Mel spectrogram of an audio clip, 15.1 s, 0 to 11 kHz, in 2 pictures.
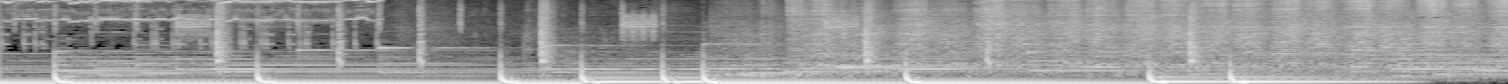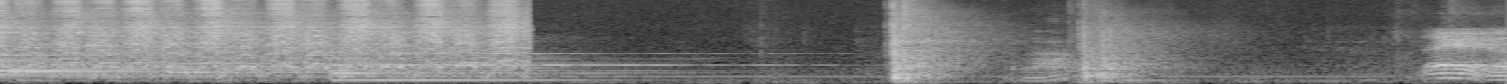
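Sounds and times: background music: 0.0 - 12.4
wire sawing through glass adhesive: 3.6 - 10.2.

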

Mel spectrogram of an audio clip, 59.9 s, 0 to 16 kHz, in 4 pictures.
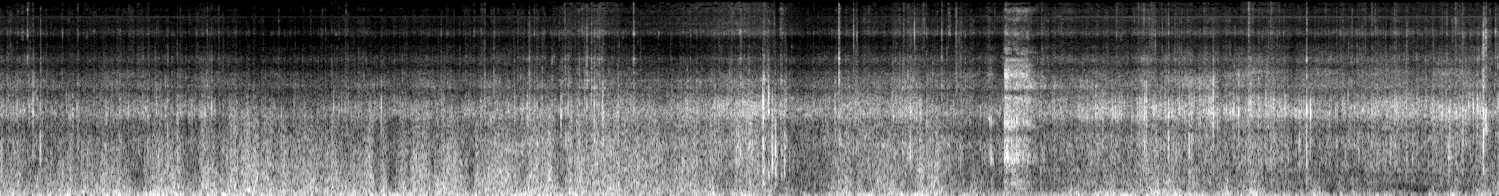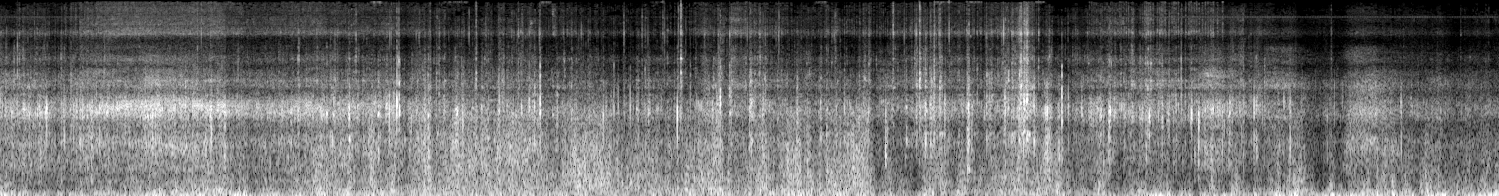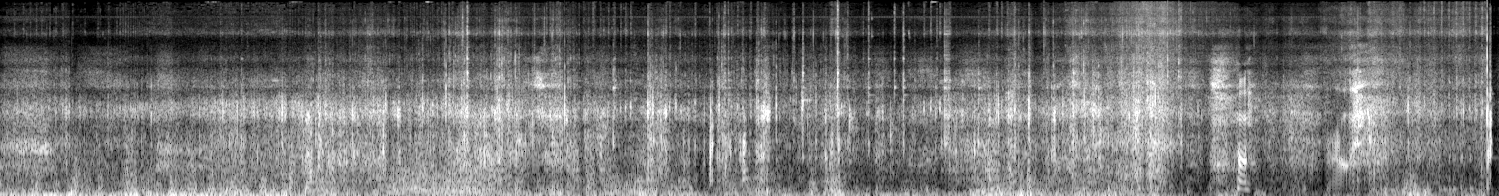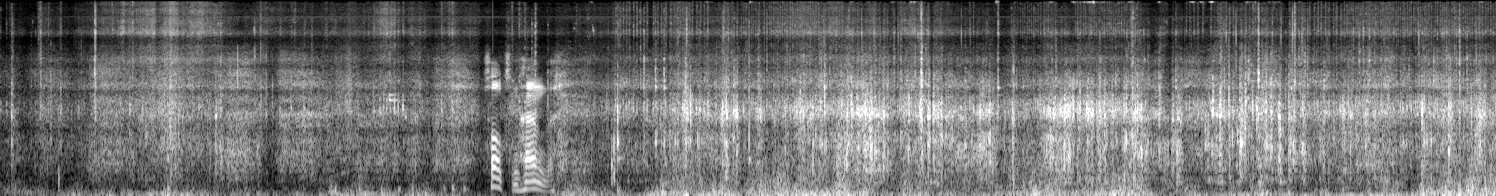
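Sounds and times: mountain bike rattling: 0.0 - 59.9
wind buffeting microphone: 0.0 - 59.9
tyres crunching on gravel: 32.6 - 59.9.

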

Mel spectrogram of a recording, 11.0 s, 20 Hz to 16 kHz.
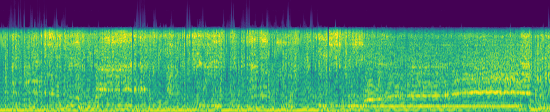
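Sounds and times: distorted rock band music: 0.0 - 11.0.

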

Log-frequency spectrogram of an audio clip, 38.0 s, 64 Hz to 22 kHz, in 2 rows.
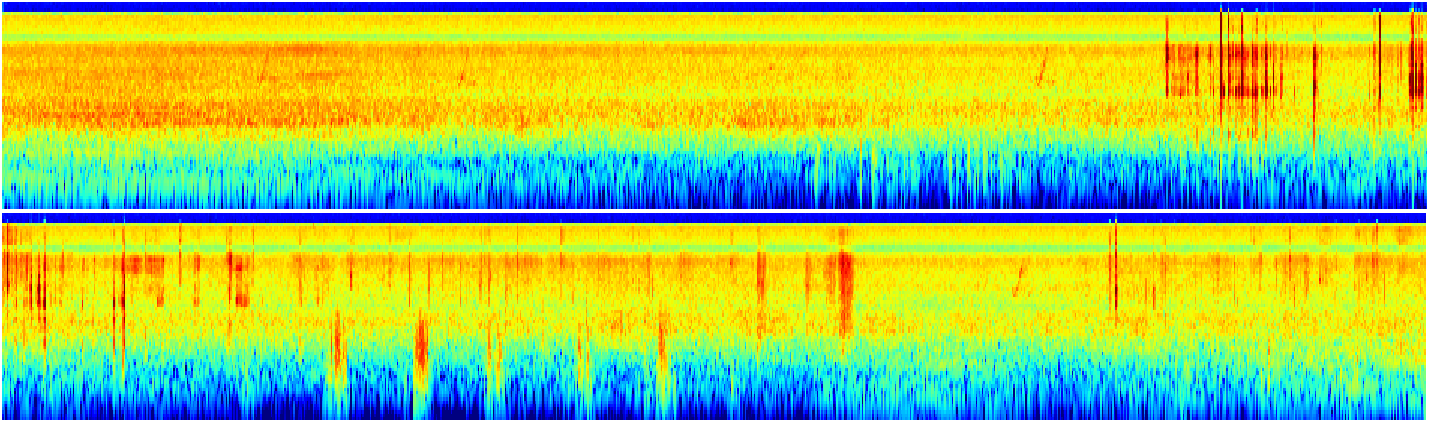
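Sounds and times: distant street traffic hum: 0.0 - 37.9
camera handling clicks and knocks: 18.2 - 22.2
footsteps on concrete: 18.5 - 30.4, 34.4 - 37.9.

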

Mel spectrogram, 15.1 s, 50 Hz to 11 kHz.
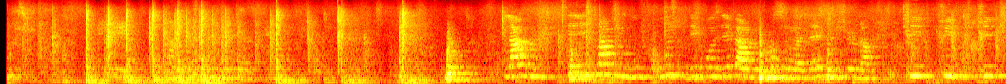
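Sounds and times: knocks and thumps: 0.1 - 7.2
children's voices: 1.3 - 4.2, 7.0 - 15.0.

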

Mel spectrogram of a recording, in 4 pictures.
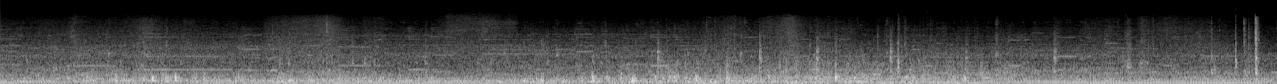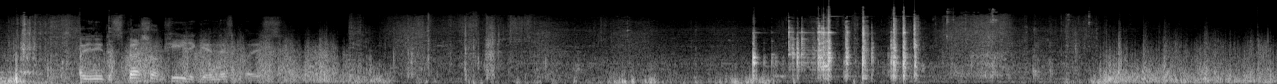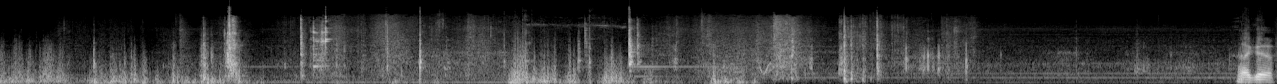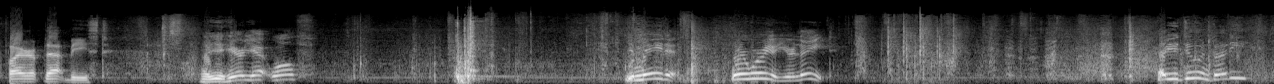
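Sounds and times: steel door opening: 27.4 - 29.1
dog panting: 48.1 - 49.8.

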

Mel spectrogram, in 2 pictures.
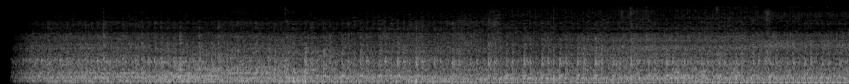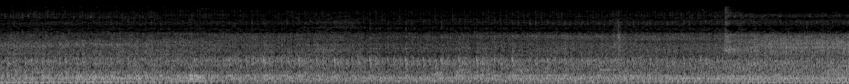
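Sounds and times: tractor diesel engine idling: 0.1 - 16.9.

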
